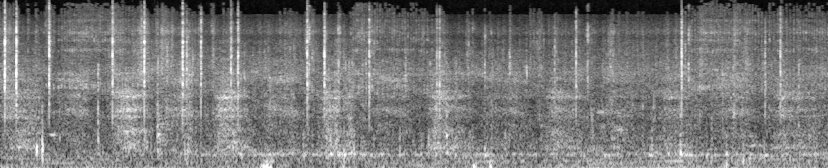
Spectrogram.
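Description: Mountain bike ridden over a dirt singletrack, picked up by a GoPro's built-in microphone: tyres on dirt over a steady low rumble, with irregular clicks and rattles from the bike over bumps and a heavier knock about three seconds in.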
